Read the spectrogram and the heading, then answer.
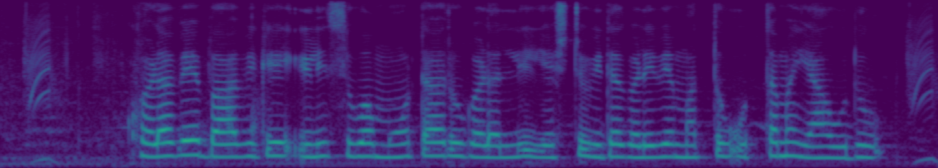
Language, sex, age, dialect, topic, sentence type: Kannada, female, 18-24, Central, agriculture, question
